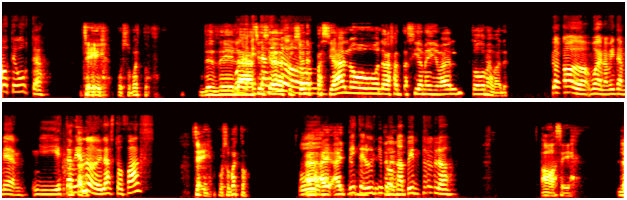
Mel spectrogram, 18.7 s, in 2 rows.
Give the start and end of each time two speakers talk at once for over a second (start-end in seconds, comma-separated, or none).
3.5-4.8, 13.8-15.3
